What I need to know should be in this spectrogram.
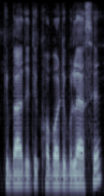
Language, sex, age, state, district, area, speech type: Assamese, male, 60+, Assam, Golaghat, urban, spontaneous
